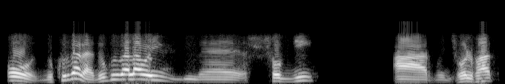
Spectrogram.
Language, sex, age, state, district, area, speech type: Bengali, male, 60+, West Bengal, Dakshin Dinajpur, rural, conversation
